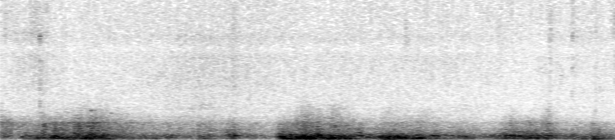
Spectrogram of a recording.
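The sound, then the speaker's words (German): Deep, rolling thunder rumbles continuously, swelling louder around the middle before slowly fading, with steady rain hissing underneath. No one speaks. “Ich habe jetzt eine Pause gemacht, weil es super gedonnert hat bei dem Schokoladeriegel.”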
